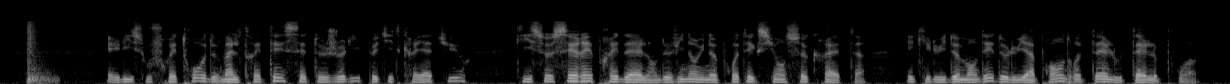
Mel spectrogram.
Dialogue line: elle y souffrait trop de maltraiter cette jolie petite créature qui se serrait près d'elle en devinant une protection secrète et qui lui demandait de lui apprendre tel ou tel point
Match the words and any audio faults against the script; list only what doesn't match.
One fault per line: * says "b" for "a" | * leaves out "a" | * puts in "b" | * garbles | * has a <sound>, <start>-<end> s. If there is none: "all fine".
* has a thud, 0.3-0.6 s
